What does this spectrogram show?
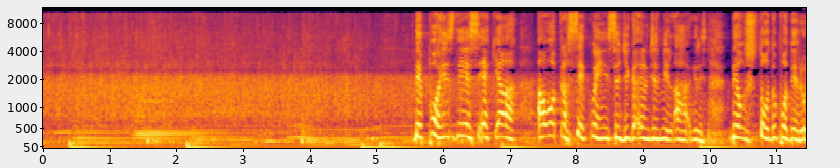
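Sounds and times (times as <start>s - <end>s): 
audience applause: 0.0s - 6.2s
speech: 5.6s - 11.4s.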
